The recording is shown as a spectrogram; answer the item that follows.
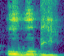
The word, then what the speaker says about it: Owobi: But now, the way you pronounce your name, I'm going to pronounce it the African way because you are pronouncing like an English girl. So I'm going to say her name is Owobi.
